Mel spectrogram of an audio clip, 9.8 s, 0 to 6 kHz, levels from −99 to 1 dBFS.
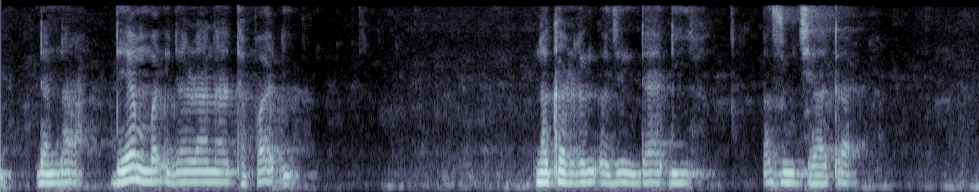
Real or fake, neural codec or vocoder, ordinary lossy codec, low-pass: fake; vocoder, 22.05 kHz, 80 mel bands, WaveNeXt; MP3, 48 kbps; 5.4 kHz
